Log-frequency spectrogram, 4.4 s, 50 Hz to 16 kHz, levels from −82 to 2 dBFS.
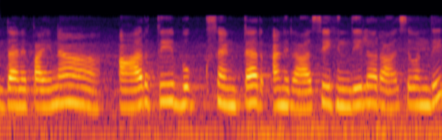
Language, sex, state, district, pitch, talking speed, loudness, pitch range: Telugu, female, Andhra Pradesh, Srikakulam, 215 Hz, 135 wpm, -16 LUFS, 205-230 Hz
